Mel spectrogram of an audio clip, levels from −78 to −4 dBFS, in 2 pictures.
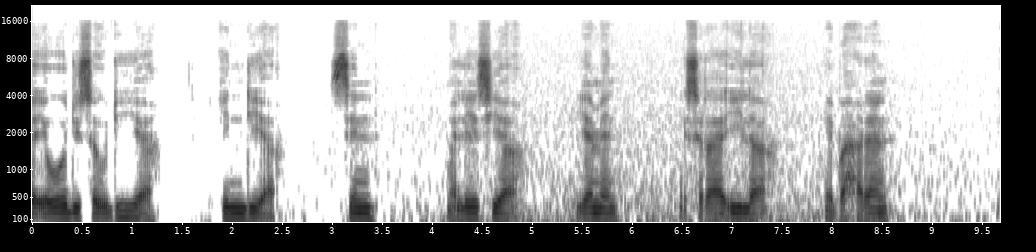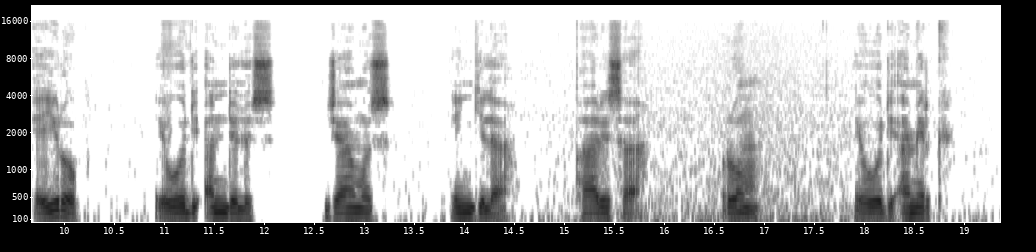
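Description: From start to finish, the clip carries overdone noise removal: a noise reduction stage was driven too hard, so it pushes individual frequency bands far down or shuts them off whenever their level sits close to its noise estimate. Quieter parts of the speech fall below that threshold and are stripped out along with the background noise. The gaps between phrases collapse to near silence dotted with twinkling specks.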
